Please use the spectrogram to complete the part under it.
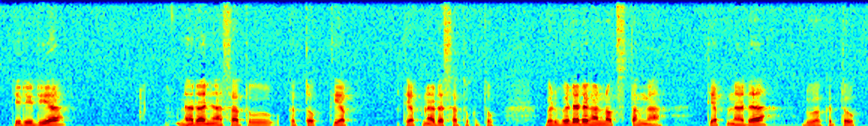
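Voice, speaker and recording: A man teaching a choir how to read number notation, explaining patiently, repeating himself and counting beats aloud. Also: mid-range voice. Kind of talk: spoken music lesson, sung examples. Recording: tinny phone-like sound.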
